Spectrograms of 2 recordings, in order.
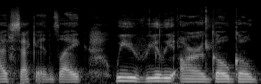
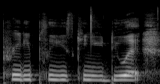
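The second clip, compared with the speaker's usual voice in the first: mock begging tone, higher pitch; 8 semitones higher than usual. Retelling how a manager asked to take on shifts: imitating manager begging. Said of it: "my manager kept begging me".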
